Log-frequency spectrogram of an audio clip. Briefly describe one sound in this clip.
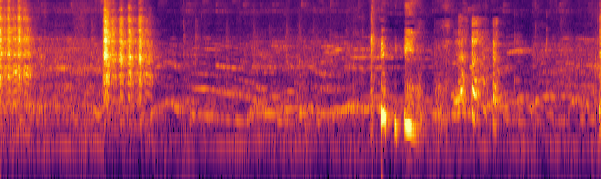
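A parrot squawks and chirps close by.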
